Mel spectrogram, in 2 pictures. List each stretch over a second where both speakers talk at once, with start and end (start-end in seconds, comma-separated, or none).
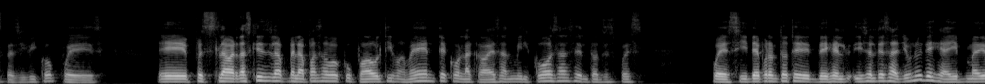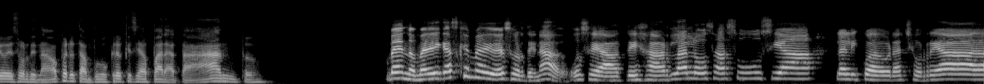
none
